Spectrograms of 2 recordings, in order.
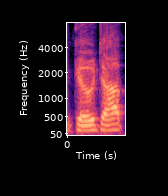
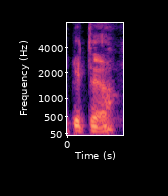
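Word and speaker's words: Godot: Everybody calls it go dot, but it's it's actually supposed to be GDO.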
